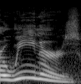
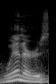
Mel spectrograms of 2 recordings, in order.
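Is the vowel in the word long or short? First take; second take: long; short. First: The first vowel is a long ee sound. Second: The first vowel is a short i sound.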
